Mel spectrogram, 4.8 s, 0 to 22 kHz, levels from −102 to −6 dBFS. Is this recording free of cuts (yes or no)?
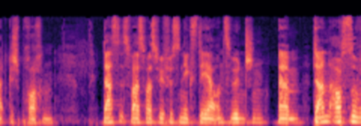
yes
